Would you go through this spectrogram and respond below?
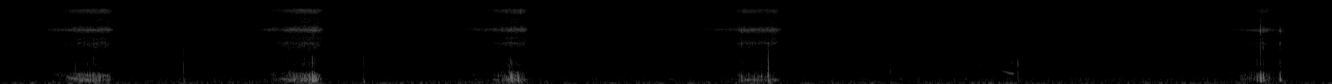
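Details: Dumbo Jones, a dog, asleep with a twitching face, snores indoors: soft breathy snorts with a hissing edge, five of them spaced roughly two seconds apart, in a quiet room.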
